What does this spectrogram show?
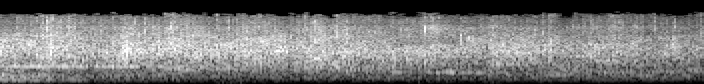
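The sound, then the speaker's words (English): An audience applauds steadily for a few seconds, a dense, even wash of many hands clapping at once with no pause or swell, and no one speaking over it. “Clap for me, clap for me.”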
